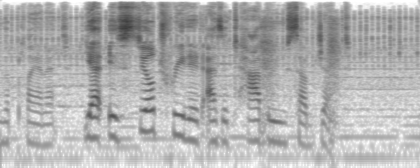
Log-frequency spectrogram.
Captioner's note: sniffles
